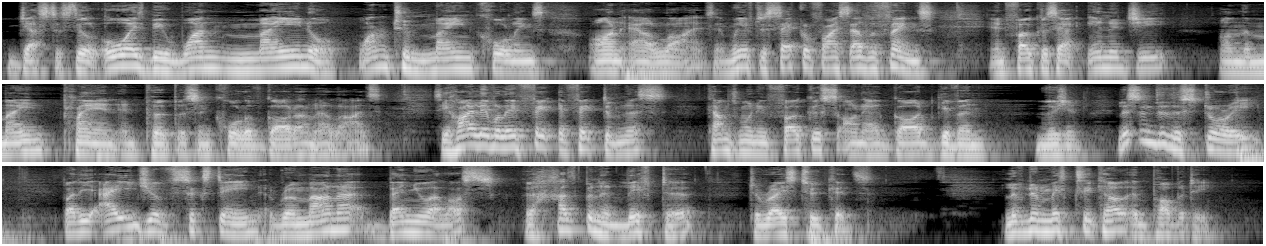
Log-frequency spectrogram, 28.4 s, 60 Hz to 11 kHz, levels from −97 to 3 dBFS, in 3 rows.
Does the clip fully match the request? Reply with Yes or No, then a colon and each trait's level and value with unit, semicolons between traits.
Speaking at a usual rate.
Yes: average, 165 wpm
